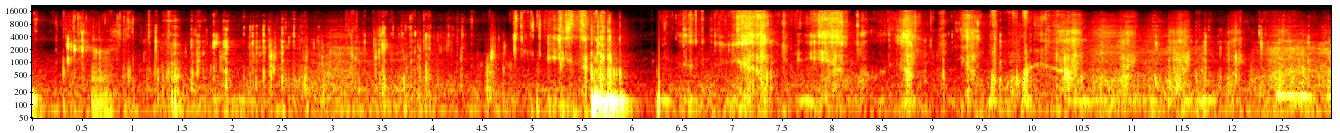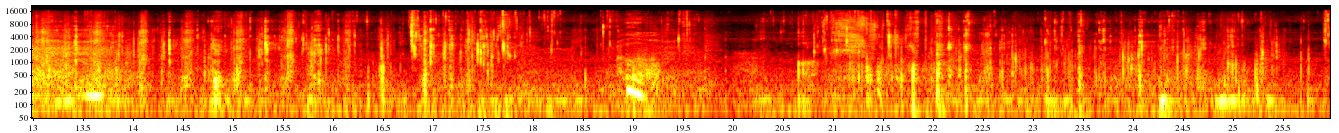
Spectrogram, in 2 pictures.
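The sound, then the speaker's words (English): Steady wet chewing of Velveeta shells and cheese, bacon, and tenders in a mukbang, with frequent loud crunches from crispy food, a continuous rhythm of bites and mastication running throughout with a few sharper crunch bursts and brief pauses. “Tonight we're eating mac and cheese, bacon, and tenders.”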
